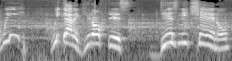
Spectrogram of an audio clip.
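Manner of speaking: ordinary talk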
